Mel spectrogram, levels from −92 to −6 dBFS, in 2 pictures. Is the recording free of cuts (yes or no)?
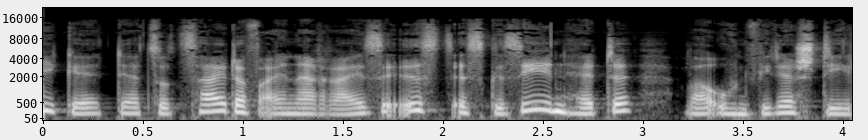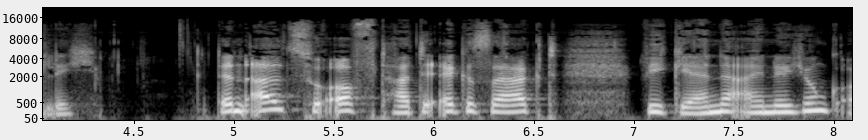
yes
